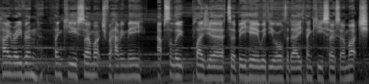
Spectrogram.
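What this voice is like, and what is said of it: North Welsh accent. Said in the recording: “hear your accent ... I'm from the UK, from North Wales”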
